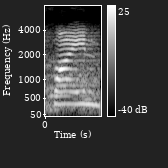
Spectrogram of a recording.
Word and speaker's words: find: Not find bike. no. but find. Find. Find is bike, Bike, but find. find. So make sure that you also pronounce the d sound at the end of the word.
